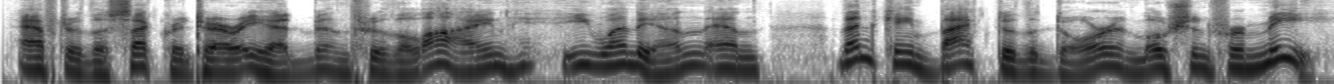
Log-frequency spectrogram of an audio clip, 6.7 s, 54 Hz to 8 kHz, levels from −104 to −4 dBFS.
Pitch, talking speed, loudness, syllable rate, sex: 135 Hz, 200 wpm, -20 LUFS, 4.6 syllables/s, male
